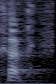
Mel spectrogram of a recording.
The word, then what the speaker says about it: Koch: It said the cases we relied upon in Cook, and I understand that KOCH is pronounced Cook, did not address a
